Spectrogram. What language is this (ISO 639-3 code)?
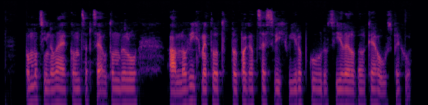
ces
